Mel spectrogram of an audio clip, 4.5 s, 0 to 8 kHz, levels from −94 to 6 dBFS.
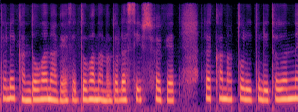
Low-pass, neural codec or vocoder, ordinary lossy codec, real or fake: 7.2 kHz; codec, 16 kHz, about 1 kbps, DyCAST, with the encoder's durations; none; fake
